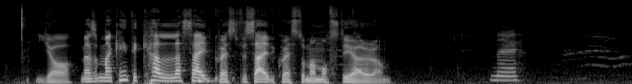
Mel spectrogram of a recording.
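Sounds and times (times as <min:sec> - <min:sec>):
low hum: 0:00.0 - 0:06.3
speech: 0:00.4 - 0:04.0, 0:04.9 - 0:05.3
cat meowing: 0:05.6 - 0:06.3.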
